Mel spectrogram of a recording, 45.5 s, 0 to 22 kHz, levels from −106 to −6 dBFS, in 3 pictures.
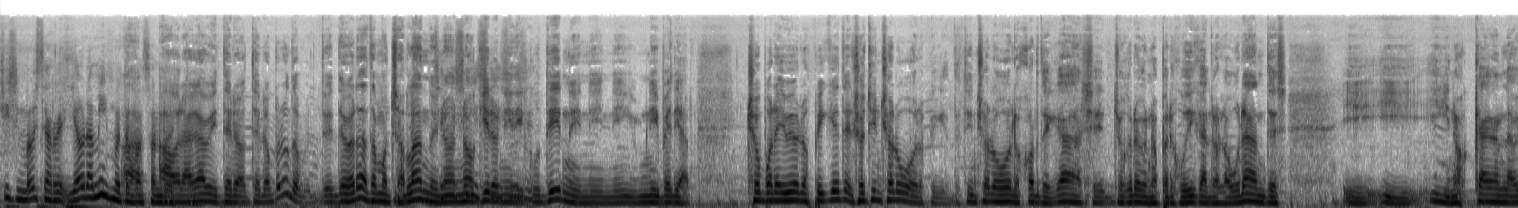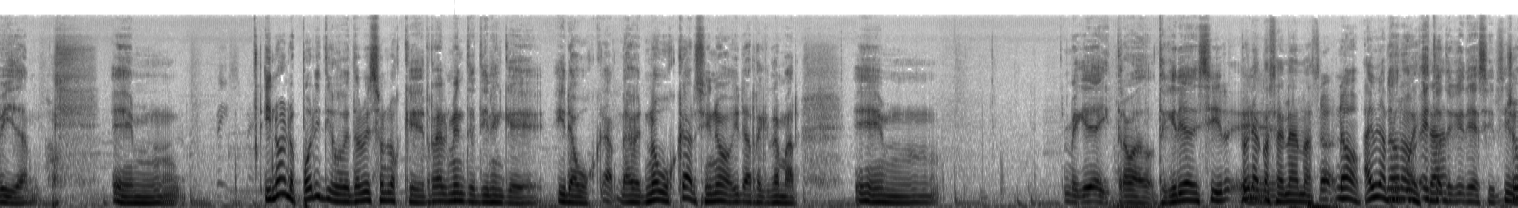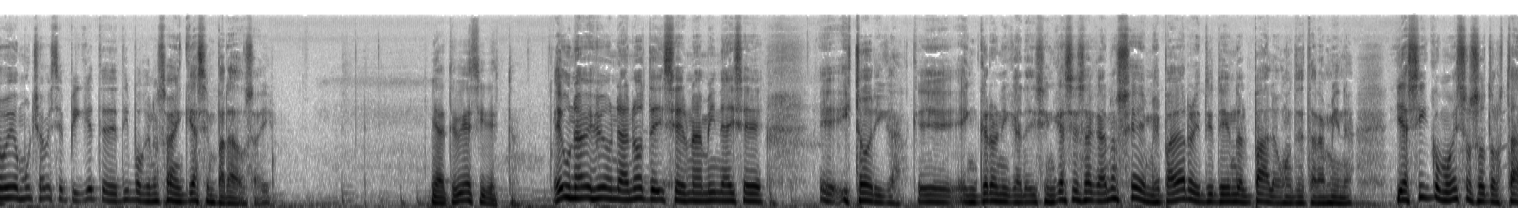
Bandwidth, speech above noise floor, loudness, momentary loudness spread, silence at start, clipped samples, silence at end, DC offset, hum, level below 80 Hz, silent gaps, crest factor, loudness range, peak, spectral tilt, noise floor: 14.5 kHz; 25 dB; -13 LUFS; 10 LU; 0 s; under 0.1%; 0 s; under 0.1%; none; -30 dBFS; none; 12 dB; 4 LU; 0 dBFS; -7 dB/octave; -38 dBFS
